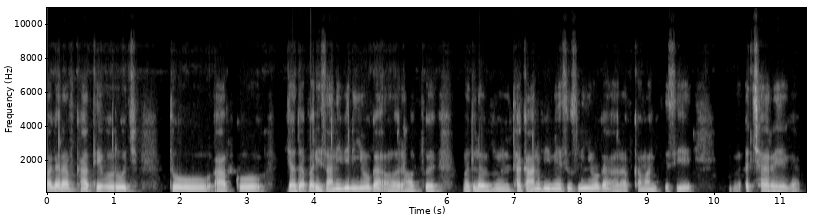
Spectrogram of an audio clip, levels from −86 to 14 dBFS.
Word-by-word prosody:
अगर 120 +1 +4
आप 120 0 +1
खाते 105 +1 0
हो 115 0 +1
रोज़, 110 0 +2 0.5
तो 100 -1 +3
आपको 100 0 0 0.6
ज़्यादा 100 +1 +2
परेशानी 100 +1 +2
भी 110 0 +5
नहीं 115 +1 +3
होगा 115 +1 +2 0.2
और 100 +1 0
आप 95 0 -5 0.6
मतलब 95 0 0
थकान 100 0 +1
भी 105 0 +3
महसूस 100 +1 -3
नहीं 110 +1 +4
होगा 120 +1 +1
और 95 - -4
आपका 90 - -8
मन 95 0 -2
किसी - - -3 0.5
उ - - -16
अच्छा 105 -2 -1
रहेगा। 90 0 -3
100 Hz, 140 wpm, -15 LUFS, 95-110 Hz, 0.6 s, भी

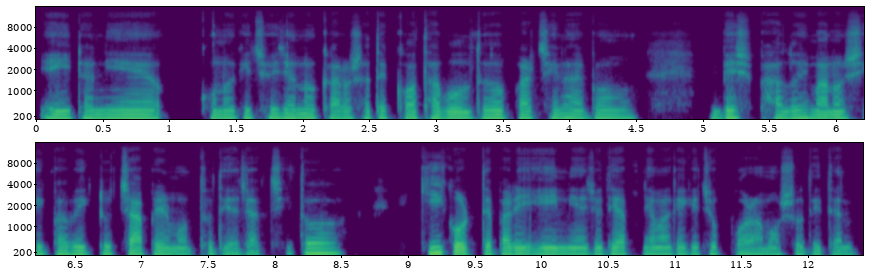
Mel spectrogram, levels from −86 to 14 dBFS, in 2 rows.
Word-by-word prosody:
এইটা 120 +4 +2
নিয়ে 130 0 +4 0.5
কোনো 125 0 +1
কিছুই 135 +2 -1
যেন 135 0 +2 0.2
কারো 115 0 0
সাথে 120 0 -2 0.2
কথা 115 +3 0
বলতেও 115 +4 +2
পারছি 120 +4 -1
না - - +2
এবং 130 0 0 0.9
বেশ 130 +1 +4 0.2
ভালোই 120 +2 +1
মানসিকভাবে 120 +2 +1
একটু 130 - -4
চাপের 110 0 +3
মধ্য 110 - -5
দিয়ে 60 -1 -2
যাচ্ছি, - - -7
তো 160 - +6 0.8
কি 175 - +6
করতে 115 -2 +4
পারি? 115 -1 +3 0.2
এই 110 - +5
নিয়ে 110 0 +2
যদি 115 +1 -2
আপনি - - -14
আমাকে 115 0 0
কিছু 115 +1 -3 0.2
পরামর্শ - - -2 0.2
দিতেন। 115 - -4
120 Hz, 155 wpm, -22 LUFS, 115-130 Hz, 0.9 s, তো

